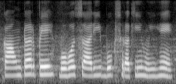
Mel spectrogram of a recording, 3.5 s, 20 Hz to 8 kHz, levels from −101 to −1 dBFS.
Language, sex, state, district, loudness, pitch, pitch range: Hindi, female, Madhya Pradesh, Bhopal, -14 LUFS, 235 Hz, 225-250 Hz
